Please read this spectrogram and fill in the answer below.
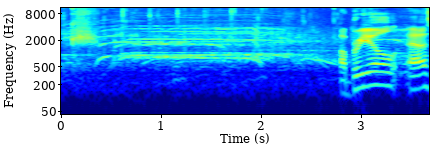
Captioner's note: applause, cheering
